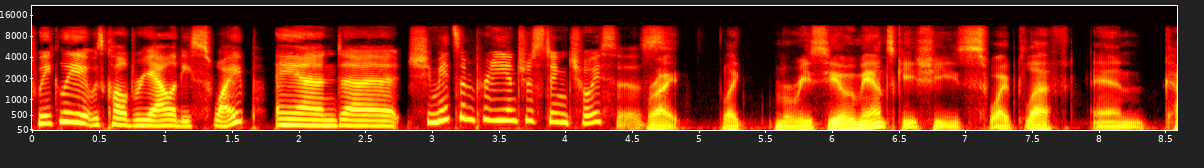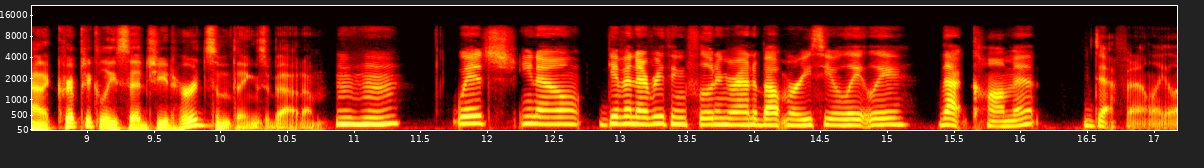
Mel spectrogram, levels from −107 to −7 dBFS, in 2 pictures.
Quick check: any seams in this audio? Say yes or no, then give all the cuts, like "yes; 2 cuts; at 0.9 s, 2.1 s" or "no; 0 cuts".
no; 0 cuts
